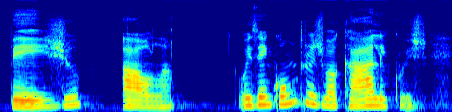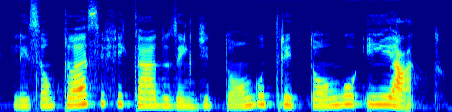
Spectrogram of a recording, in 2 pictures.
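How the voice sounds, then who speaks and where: A woman teacher with a Brazilian Portuguese accent, giving a slow, careful primary-school lesson and spelling out syllables one by one. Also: medium pitch, gravelly. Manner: spells out syllables slowly and deliberately.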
